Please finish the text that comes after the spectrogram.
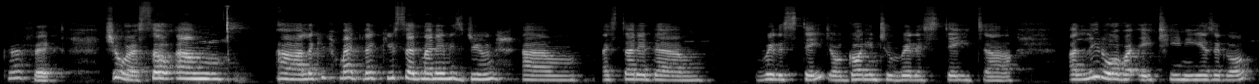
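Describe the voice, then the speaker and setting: A woman's voice: on the high side, steady tone, measured pace. A woman in her forties with a Kenyan accent, telling her story as an interview guest in a polite, conversational way. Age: 40s. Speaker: interview guest, real estate agent.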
